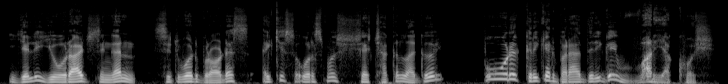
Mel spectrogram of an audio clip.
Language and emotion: Kashmiri, happy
